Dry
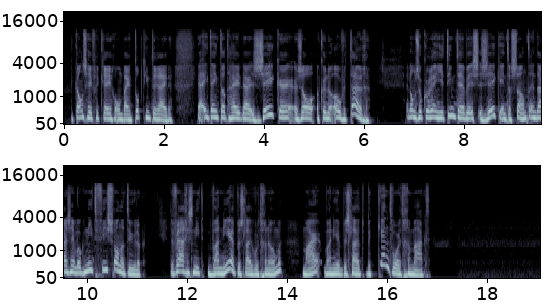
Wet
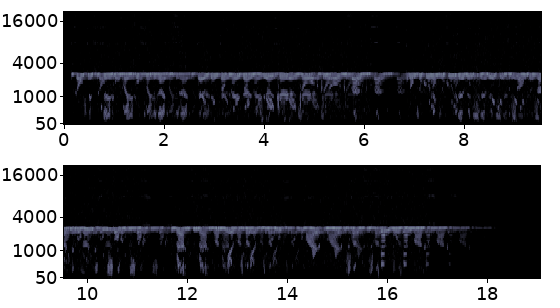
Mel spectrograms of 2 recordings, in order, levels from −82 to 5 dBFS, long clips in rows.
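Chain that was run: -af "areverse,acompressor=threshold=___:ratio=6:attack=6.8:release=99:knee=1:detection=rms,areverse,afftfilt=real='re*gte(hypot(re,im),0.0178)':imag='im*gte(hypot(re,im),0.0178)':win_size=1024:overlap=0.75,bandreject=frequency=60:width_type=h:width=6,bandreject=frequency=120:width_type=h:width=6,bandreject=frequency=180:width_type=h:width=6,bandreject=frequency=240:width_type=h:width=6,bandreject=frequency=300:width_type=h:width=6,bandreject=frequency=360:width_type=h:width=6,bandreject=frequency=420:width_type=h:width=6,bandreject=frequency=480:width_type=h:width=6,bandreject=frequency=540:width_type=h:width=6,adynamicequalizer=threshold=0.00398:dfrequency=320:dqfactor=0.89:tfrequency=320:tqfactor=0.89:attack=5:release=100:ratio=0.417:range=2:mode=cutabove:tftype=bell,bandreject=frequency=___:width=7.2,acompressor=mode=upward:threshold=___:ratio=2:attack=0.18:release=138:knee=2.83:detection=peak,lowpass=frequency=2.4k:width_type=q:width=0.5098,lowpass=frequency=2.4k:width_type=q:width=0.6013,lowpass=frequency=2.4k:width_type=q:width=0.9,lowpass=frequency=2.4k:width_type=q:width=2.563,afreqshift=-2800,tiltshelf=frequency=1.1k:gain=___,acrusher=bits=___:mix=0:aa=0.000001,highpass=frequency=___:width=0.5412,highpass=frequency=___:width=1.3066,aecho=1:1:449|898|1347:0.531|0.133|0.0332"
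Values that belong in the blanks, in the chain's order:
-32dB, 690, -37dB, 8, 9, 190, 190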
